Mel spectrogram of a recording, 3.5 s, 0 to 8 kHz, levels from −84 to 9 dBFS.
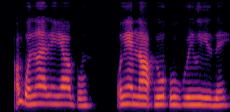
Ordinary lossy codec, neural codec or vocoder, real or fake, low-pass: none; codec, 16 kHz, 1 kbps, FunCodec, trained on LibriTTS, 50 frames a second; fake; none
